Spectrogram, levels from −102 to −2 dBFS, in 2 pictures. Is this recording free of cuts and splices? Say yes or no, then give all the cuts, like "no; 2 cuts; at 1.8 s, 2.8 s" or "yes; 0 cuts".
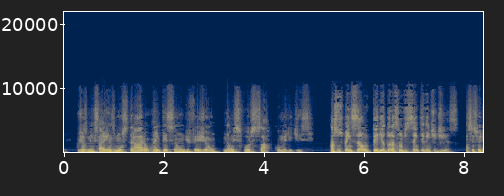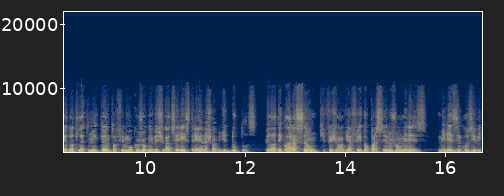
no; 1 cut; at 7.9 s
